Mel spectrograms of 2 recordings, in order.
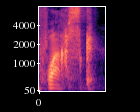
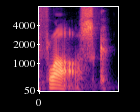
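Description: First: It is said in a northern English accent. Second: It is said in a southern English accent. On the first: "you started saying some northern pronunciations" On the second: "if you were doing British Southern standard, you'd say flask"

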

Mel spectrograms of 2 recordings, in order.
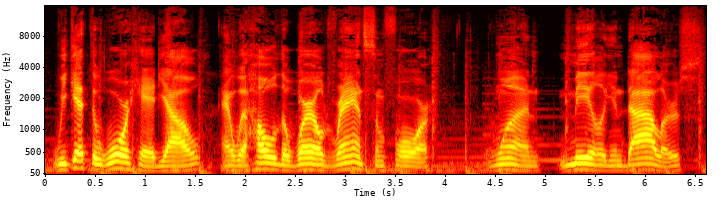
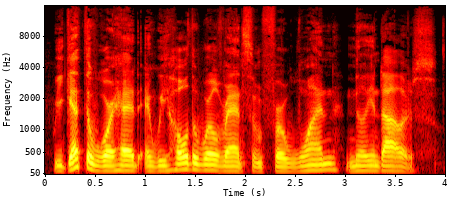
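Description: First: It is said in a cowboy voice. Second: It is said in a normal voice.

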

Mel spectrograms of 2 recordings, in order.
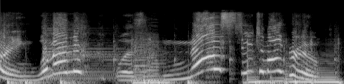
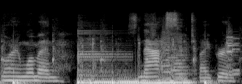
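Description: First: It is said like a showy stage magician. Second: It is said in a secretive spy manner.

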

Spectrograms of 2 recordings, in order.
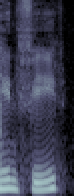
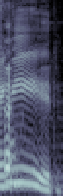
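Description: First: The voice rises at the end like a question. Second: The voice falls at the end like an exclamation.

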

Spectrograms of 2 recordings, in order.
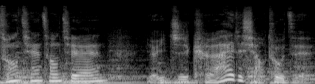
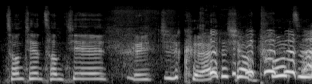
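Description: First: It is said in an ordinary voice. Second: It is said in a cute voice.

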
